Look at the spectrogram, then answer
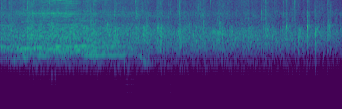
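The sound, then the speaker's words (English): A crowd claps for a man as he is given the floor, in a steady, dense round of applause that starts loud, then gradually thins out, with a few scattered individual claps near the end. A brief whistle-like tone sounds early on. “Give him a round of applause one more time.”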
